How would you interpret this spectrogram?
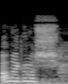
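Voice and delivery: high, sudden yelp of surprise; real startled cry. Real, not acted. Vlogger spots a gnat, a sudden high startled oh my gosh. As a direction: jump at the bug.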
